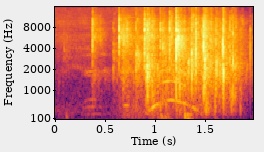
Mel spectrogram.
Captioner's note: applause; cheering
